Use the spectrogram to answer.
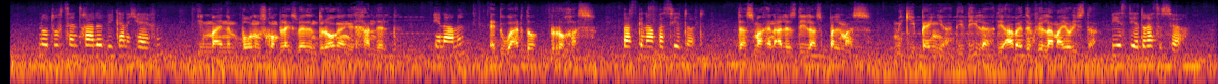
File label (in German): Notruffrau Anrufer; Bosch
